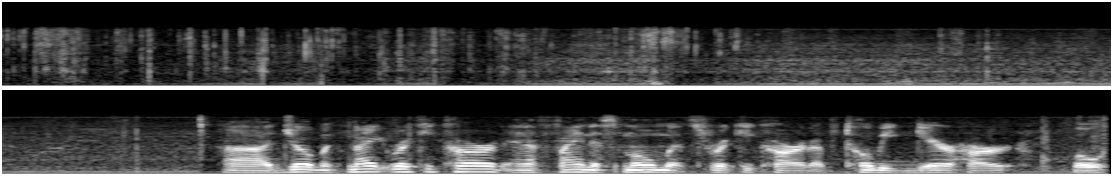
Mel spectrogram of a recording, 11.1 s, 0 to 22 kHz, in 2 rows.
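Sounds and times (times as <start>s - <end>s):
trading cards clicking and crinkling: 0.0s - 3.9s
steady low hum: 0.0s - 11.0s.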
